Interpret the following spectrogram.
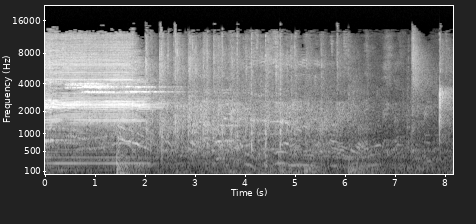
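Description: Gymnasium scoreboard horn sounding one steady, loud blast for about two seconds as the game clock runs out, marking the end of the period. Then the voices of players and spectators in the echoing gym, slowly fading.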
